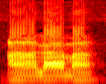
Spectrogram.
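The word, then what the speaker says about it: عَلَمَ: Alama, alama. Mengapa dibaca alama? Karena ini setelah fathah tidak ada alif.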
